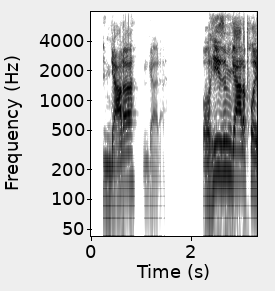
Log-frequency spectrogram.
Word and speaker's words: Ngata: I don't know how to pronounce names that start with an N, but it's like you only barely pronounce the N. Ngata.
